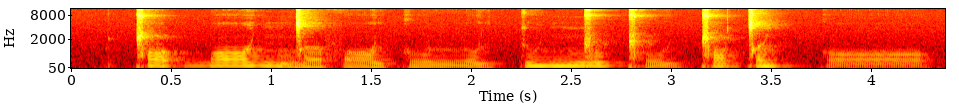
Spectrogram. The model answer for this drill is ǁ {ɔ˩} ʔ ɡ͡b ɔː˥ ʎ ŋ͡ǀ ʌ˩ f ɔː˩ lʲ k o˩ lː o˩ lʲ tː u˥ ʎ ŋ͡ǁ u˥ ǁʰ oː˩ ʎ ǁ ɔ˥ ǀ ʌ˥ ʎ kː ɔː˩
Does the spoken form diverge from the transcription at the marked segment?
yes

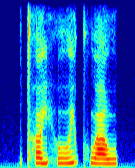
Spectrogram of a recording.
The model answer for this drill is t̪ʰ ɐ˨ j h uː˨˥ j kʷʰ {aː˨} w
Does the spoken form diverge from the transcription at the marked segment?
no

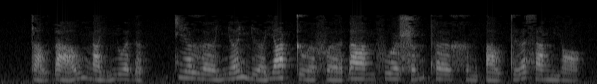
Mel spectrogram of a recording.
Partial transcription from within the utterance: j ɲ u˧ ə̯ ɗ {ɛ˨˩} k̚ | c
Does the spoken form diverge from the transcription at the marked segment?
yes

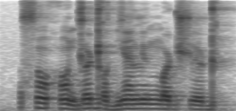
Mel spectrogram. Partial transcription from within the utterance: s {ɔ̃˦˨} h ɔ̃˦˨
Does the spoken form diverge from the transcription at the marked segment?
no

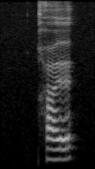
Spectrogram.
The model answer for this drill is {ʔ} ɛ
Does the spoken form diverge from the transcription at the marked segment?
yes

